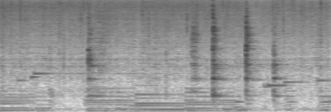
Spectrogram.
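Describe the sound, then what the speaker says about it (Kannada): Onions frying in a little oil while being stirred for a dalia dish: a steady close sizzle with a few sharp spatula scrapes and knocks against the pan, no voices. "ಚೆನ್ನಾಗಿ ಒಂದು ಸ್ವಲ್ಪ ಕೆಂಪಗಾಗೋವರೆಗೂ ಹುರ್ಕೊಳ್ಬೇಕು ಈರುಳ್ಳಿನ."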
